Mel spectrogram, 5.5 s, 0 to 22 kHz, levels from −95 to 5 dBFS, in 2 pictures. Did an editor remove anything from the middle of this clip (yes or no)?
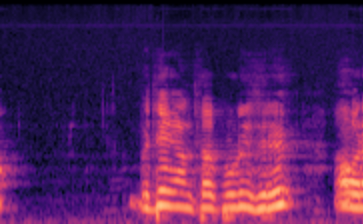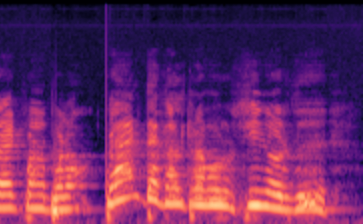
yes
